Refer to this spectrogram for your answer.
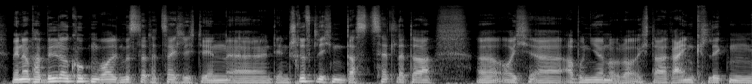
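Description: The man talks with ordinary pitch variation. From Germany. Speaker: podcast host, running brand founder. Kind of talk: solo podcast monologue. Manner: frequent filler hesitations; unscripted, loose.

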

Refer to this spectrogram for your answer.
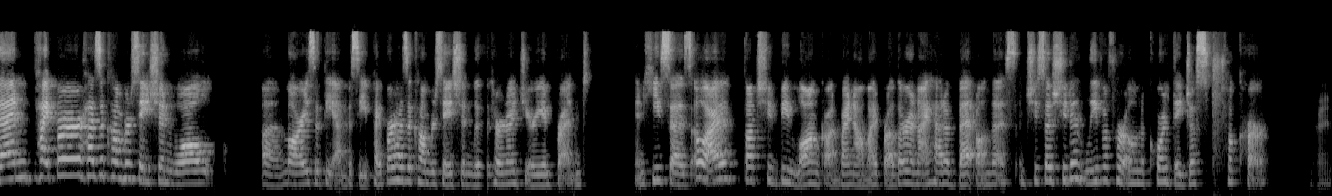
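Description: Speaking at a fairly quick pace with an American accent, a woman has an unremarkable speaking voice, fairly high in pitch, with lively intonation and big swings in loudness. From US South, New Orleans. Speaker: podcast co-host. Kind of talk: casual chat.

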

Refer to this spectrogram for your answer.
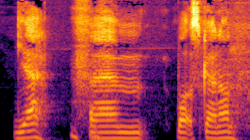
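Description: Speaking slowly, a man keeps a medium pitch and a fairly bright tone with monotone, flat intonation.

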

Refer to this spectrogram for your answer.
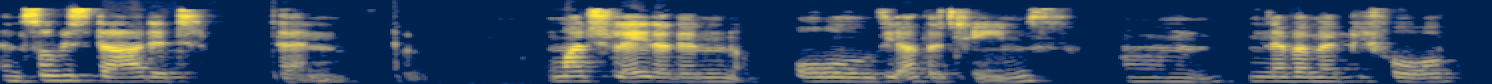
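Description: The speech has monotone, flat intonation with a German accent. It moves at a very slow pace. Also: woman. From eastern Germany. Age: 40s. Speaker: finance manager. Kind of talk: interview. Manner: hesitant, many fillers.

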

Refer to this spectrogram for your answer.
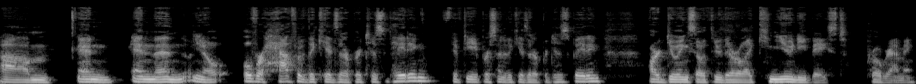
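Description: Over a very clean recording with a silent background, a man talks at a fairly quick pace in a somewhat breathy, medium-pitched voice with ordinary pitch variation. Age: 40s. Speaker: Olympic gold medalist and nonprofit CEO. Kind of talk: panel discussion.

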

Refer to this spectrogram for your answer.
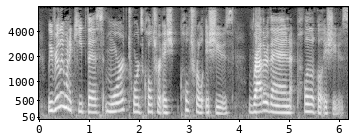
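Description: In a very clean recording with a silent background, a woman speaks with an American accent. She has an unremarkable speaking voice, ordinary pitch variation and a moderate pace. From New Jersey. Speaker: podcast co-host. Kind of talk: casual chat.

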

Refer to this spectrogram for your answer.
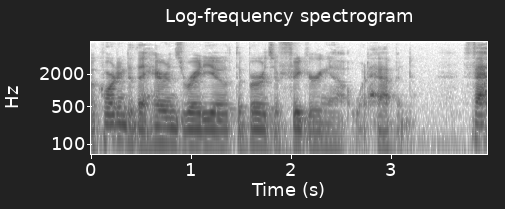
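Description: Someone reads a text aloud in a natural voice.

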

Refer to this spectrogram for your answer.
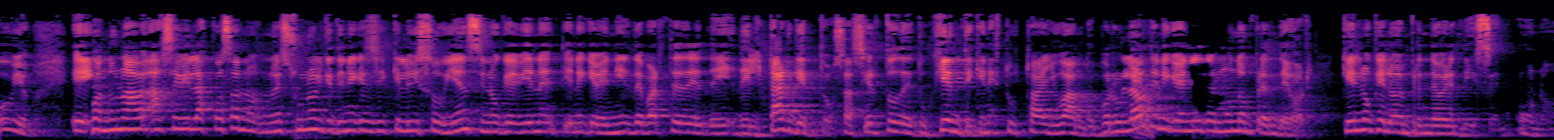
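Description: A woman speaks very fast in a fairly high pitch with lively intonation. Audible room echo and noticeable background noise fill the recording. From Brazil. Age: 30s. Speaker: startup consultant. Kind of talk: casual interview.

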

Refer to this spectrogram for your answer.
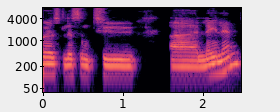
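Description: A man speaks with a South African accent. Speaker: podcast host. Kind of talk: casual interview. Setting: video call.

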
